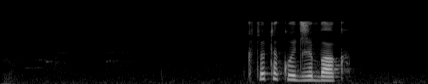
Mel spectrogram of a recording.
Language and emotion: Russian, neutral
